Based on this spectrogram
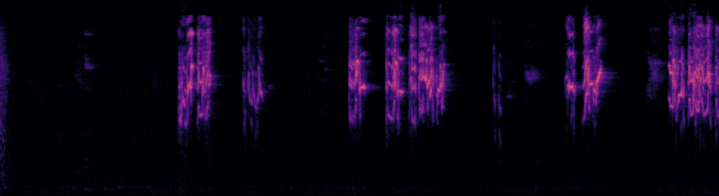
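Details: Lovebird chirping: harsh, high-pitched, buzzy chirps in short bursts, grouped into clusters of two to four separated by brief silences, about a dozen notes over seven seconds, against an otherwise quiet background.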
